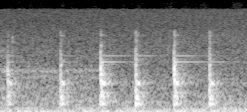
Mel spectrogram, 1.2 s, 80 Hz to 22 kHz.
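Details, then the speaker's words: Predator 212 Hemi engine build with 255 grind cam, side cover on without bolts, turned slowly by hand: crisp woody knock about every fifth of a second from slight backlash in the cam gear mesh. "it's not it's not moving very much but it's just enough that it makes a sound that's what i was hearing in"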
